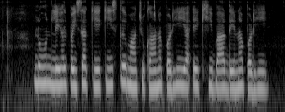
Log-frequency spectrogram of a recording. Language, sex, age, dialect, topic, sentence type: Chhattisgarhi, female, 18-24, Northern/Bhandar, banking, question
